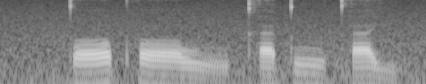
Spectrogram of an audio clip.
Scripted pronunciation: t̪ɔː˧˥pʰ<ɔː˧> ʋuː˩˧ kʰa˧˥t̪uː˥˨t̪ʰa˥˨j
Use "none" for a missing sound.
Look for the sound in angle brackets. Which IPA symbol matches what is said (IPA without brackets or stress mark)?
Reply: ɔː˧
